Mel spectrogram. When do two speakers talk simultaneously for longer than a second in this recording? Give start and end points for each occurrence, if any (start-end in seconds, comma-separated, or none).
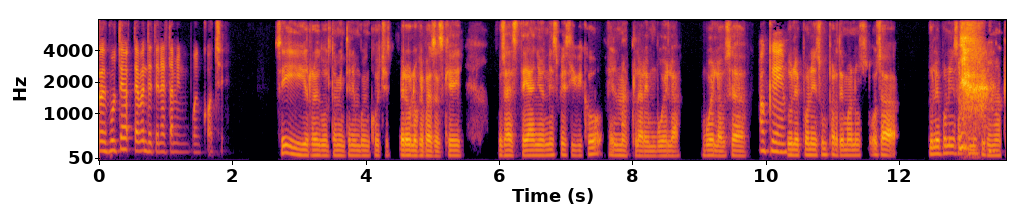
none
